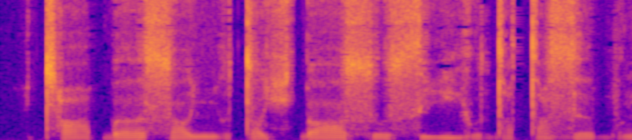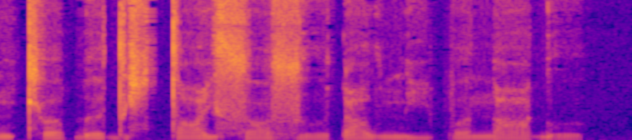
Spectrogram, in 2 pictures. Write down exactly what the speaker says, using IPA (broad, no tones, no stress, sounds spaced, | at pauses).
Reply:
cʰ ɑ ɓ ʌ s ɒ ɲ ʊ t ɒ ç ɗ ɒ s ʊ s i j ʊ d ə tˤ ə z ə b ʌ ŋ cʰ ʌ ɓ ə d ə ç tˤ i s ɒ z ʊ ɗ ɑ w n i p ʌ n ɑ ɠ ʊ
